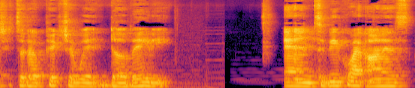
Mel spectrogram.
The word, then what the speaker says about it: DaBaby: It's not the baby or the baby. Is duh baby, duh baby.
